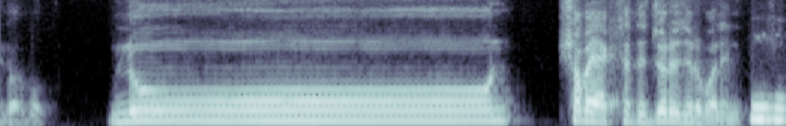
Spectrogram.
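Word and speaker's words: ن: কোন জায়গাতে উচ্চারিত হয় জিব্বার আগা তারপর আবার উপরে তালুর সাথে লাগাবো লাগিয়ে আমরা চার আলিফটা নিয়ে উচ্চারণ করব কয় আলিফ চার আলিফটা নিয়ে উচ্চারণ করব নুন সবাই একসাথে জোরে জোরে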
